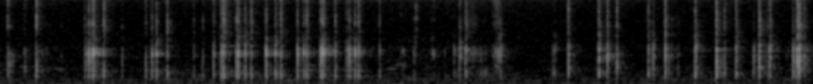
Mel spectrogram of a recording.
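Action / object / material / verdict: tap / plastic eyeshadow palette / plastic / none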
